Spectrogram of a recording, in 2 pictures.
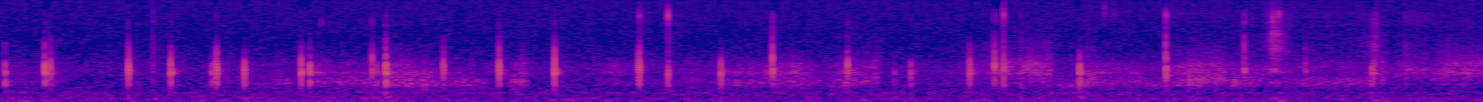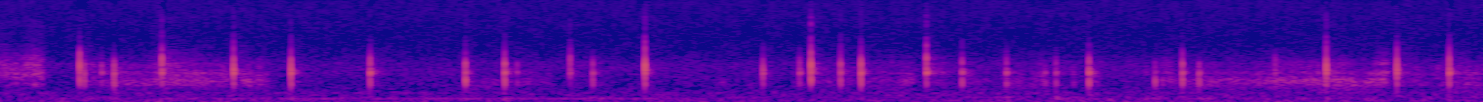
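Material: Cardboard.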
